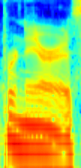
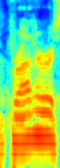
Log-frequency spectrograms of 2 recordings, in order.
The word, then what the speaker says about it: Brunnera: What about Berneras? I know you have that on your list. The Brunners are great.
